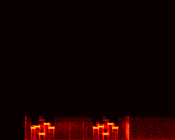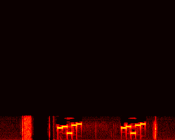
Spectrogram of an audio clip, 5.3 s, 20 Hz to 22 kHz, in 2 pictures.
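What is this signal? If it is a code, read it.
Five-tone selective call (ZVEI), heard as quick runs of five tones, tones of about 70 ms. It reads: 89118 89118 89200 89200
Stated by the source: ZVEI five-tone selective call for a fire brigade, received on an SDR.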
